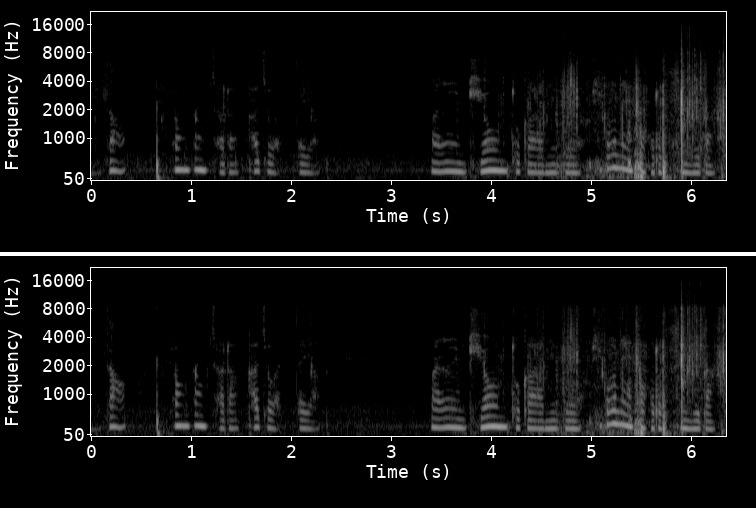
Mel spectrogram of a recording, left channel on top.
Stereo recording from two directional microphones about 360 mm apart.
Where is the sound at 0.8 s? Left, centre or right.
Centre.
